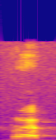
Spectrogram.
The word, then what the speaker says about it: read: Ya, tulisannya sama, cuma cara bacanya yang berbeda. Kalau verb 1 dibaca read, verb 2 dan verb 3 dibaca read.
